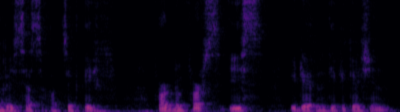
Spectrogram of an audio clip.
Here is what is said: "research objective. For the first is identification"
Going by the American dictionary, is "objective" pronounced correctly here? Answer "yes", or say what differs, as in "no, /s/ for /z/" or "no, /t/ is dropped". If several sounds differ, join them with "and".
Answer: no, /f/ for /v/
